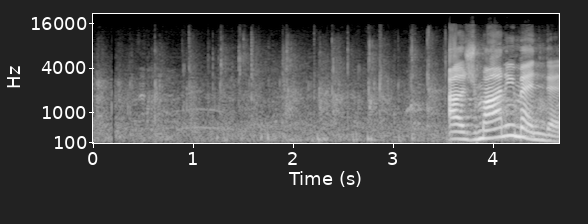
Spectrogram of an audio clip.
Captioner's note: audience applauding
